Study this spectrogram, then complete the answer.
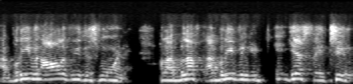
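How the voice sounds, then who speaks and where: A man with a high pitch, ordinary pitch variation and a very fast pace. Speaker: networking event host. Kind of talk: event hosting on video call. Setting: video call. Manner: animated.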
